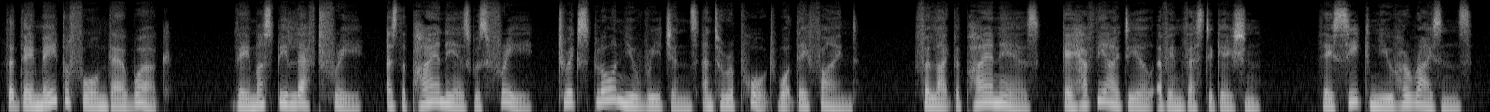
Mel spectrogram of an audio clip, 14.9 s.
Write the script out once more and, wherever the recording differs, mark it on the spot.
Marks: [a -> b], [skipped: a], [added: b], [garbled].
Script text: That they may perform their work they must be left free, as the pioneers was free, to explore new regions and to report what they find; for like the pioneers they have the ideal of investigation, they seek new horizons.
That they may perform their work they must be left free, as the pioneers was free, to explore new regions and to report what they find; for like the pioneers they have the ideal of investigation, they seek new horizons.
